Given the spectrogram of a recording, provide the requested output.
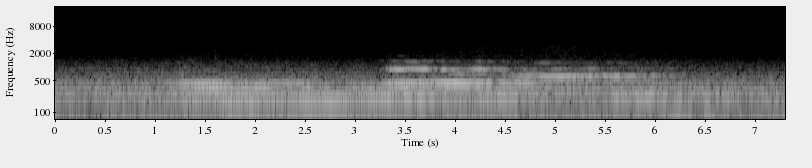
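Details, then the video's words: Underwater whale singing set in a soothing soundscape: several overlapping moans and wavering tones, some low and some higher, rise and fade across the clip above steady deep water rumble. "Underwater Whale Sounds - Ambient Soundscape | Whale Singing"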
